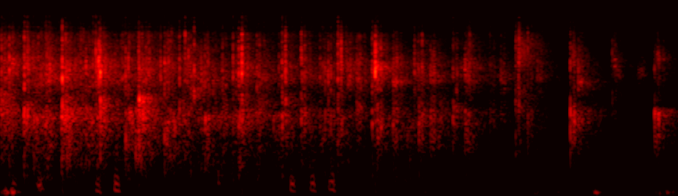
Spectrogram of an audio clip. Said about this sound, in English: So how about we give a big round of applause to Pastor Stuart as he comes to share with us this morning.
